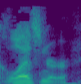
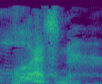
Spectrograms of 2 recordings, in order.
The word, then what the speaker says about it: Lesnar: Lesnar. – You said it wrong. – Brock Lesnar. – That's much better.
